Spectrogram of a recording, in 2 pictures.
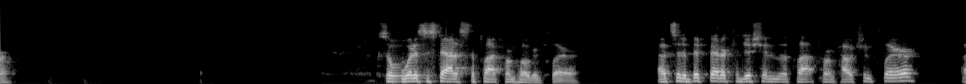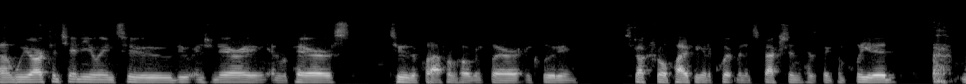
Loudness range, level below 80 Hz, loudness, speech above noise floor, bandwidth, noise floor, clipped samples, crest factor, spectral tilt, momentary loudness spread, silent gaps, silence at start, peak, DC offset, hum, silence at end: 4 LU; -58 dBFS; -23 LUFS; 67 dB; 7.6 kHz; -89 dBFS; under 0.1%; 20 dB; -6 dB/octave; 13 LU; none; 0 s; -4 dBFS; under 0.1%; none; 0 s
